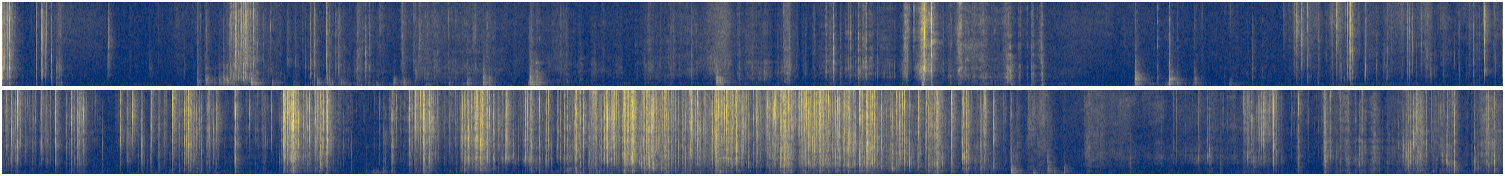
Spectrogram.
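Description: Soap-bar wrappers of plastic film and paper being torn open and crinkled by hand, in separate bursts with short quiet gaps, and a longer stretch of crinkling about two-thirds of the way through.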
